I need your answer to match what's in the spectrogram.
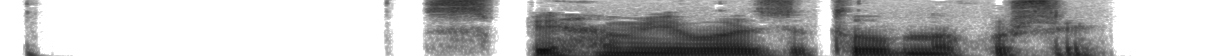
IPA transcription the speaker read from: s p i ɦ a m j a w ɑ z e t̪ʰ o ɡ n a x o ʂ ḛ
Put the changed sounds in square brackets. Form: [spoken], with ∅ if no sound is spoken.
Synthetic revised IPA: s p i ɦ a m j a w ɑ z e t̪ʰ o [b] n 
